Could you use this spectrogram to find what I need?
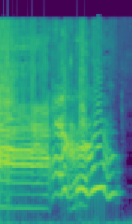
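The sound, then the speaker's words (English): A dog whimpers and yips: a sustained high whine that breaks into wavering, warbling cries before trailing off, loud and alone for about two seconds. “Somebody kill the dog. I don't like this thing.”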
